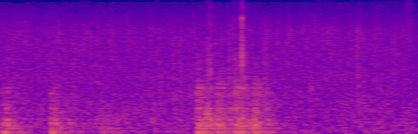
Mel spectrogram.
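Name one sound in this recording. A telephone handset clunks down onto its cradle.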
